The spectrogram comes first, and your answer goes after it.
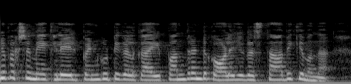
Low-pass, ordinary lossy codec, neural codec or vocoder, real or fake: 7.2 kHz; none; none; real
